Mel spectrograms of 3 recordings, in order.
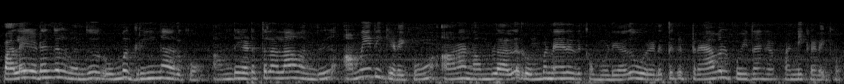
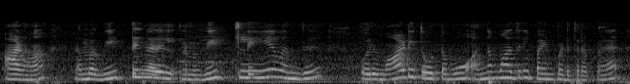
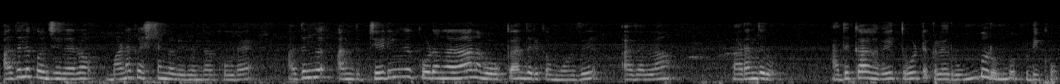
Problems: none marked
